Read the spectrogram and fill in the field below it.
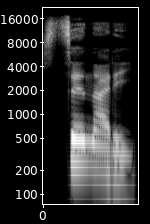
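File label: "сценарий", Komi, female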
